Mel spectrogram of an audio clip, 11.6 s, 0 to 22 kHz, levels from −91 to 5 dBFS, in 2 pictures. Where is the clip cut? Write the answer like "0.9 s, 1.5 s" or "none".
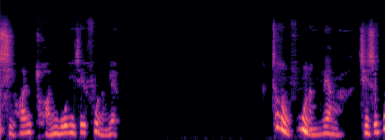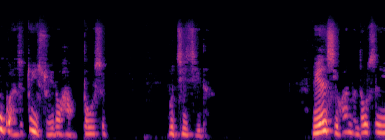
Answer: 6.9 s

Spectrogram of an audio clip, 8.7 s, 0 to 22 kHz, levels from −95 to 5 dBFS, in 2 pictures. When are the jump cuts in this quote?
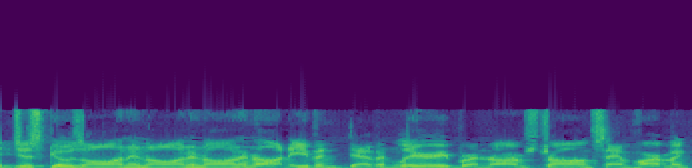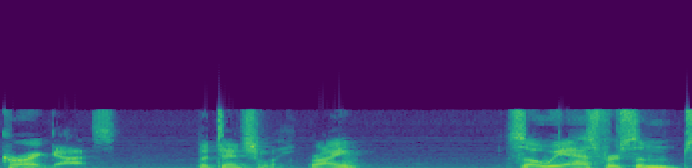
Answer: none

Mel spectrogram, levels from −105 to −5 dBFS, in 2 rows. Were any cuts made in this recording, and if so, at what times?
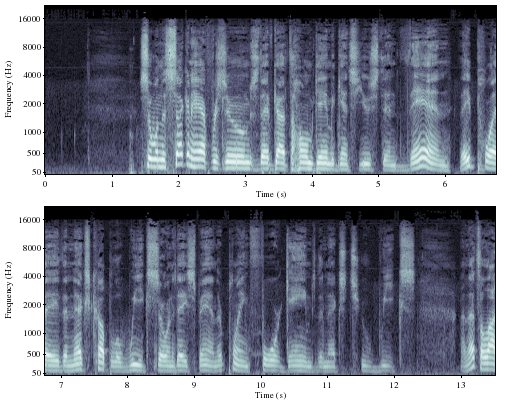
1.4 s, 6.1 s, 8.7 s, 10.8 s

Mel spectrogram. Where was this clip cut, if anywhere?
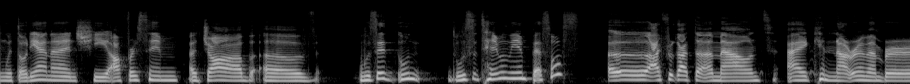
none

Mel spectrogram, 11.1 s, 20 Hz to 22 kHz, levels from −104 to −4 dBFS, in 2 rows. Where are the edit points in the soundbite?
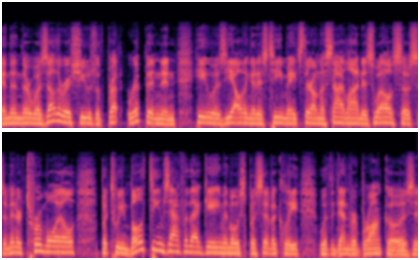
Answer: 8.6 s

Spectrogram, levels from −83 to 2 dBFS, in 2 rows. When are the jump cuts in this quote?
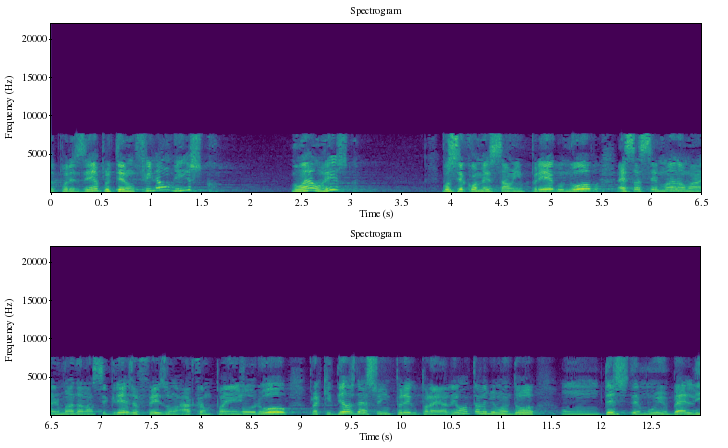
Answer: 8.4 s

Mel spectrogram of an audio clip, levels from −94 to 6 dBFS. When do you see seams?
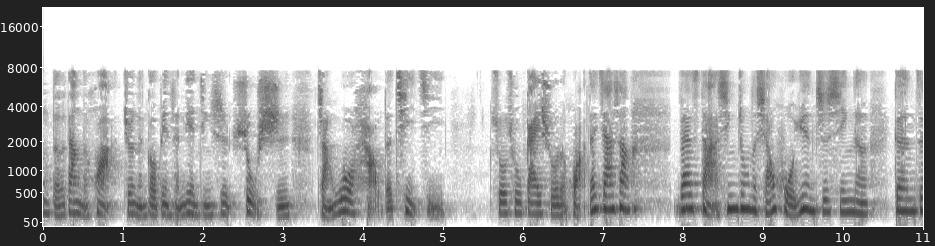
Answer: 7.8 s

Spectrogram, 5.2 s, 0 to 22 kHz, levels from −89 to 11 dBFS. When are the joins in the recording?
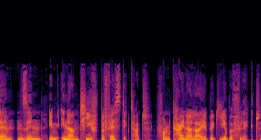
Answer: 3.1 s

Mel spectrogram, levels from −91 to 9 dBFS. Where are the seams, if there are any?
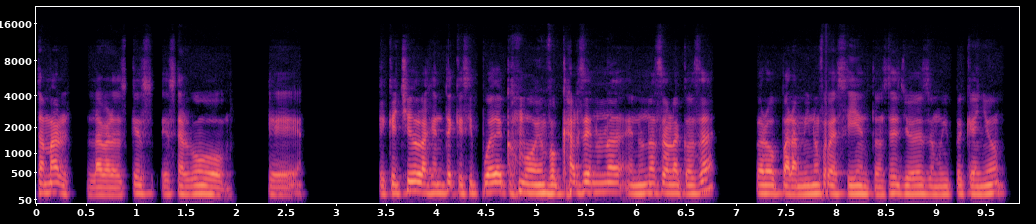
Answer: none

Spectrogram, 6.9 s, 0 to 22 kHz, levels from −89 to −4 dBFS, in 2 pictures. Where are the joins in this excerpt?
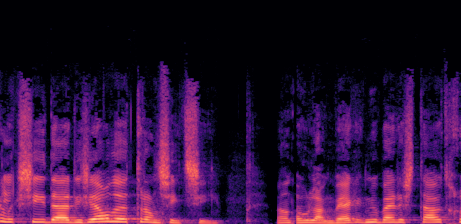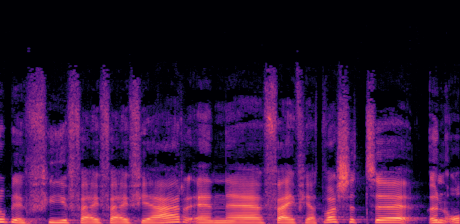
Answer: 2.2 s, 4.2 s, 5.9 s

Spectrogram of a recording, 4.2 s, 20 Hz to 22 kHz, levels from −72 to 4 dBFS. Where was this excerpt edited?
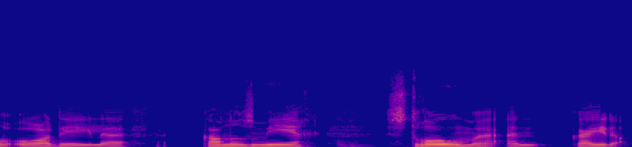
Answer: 1.0 s, 1.7 s

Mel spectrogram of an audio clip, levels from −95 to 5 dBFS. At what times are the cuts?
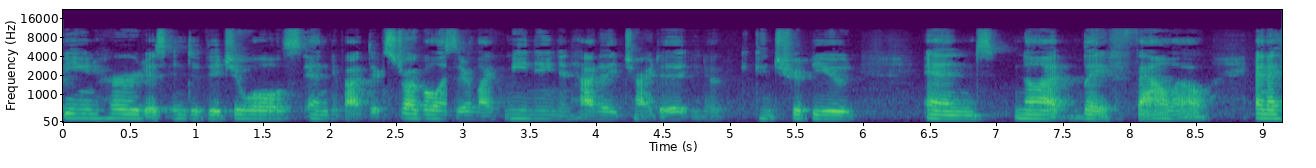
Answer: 2.0 s, 2.4 s, 2.9 s

